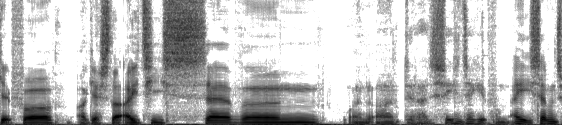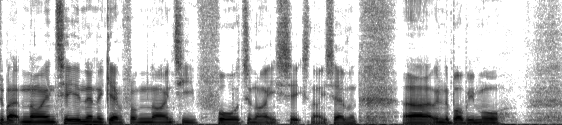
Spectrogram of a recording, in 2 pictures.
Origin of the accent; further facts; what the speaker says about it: London, United Kingdom; I was born in the London Hospital. So literally within the sound of Bow Bells. And family brought me up in Forest Gate.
